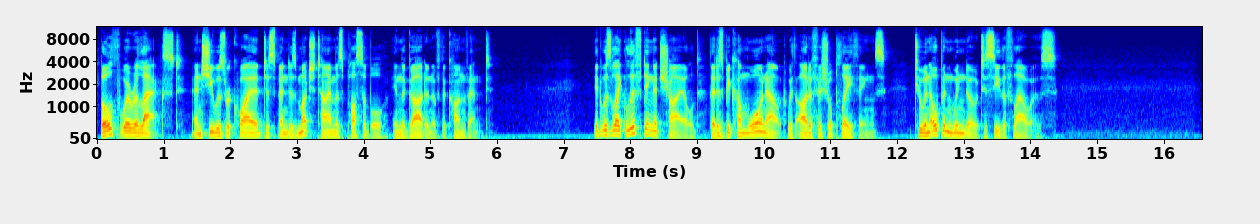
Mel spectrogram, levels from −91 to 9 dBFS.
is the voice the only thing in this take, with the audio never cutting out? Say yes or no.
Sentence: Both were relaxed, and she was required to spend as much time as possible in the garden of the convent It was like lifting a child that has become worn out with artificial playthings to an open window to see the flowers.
yes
